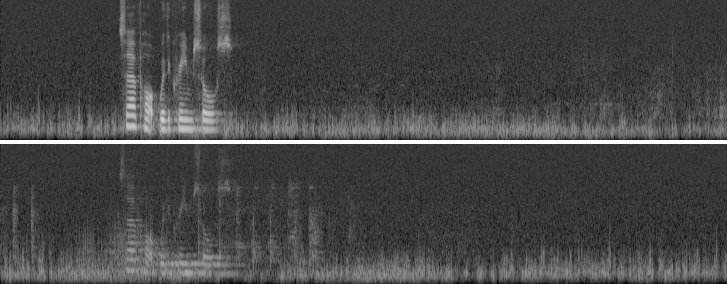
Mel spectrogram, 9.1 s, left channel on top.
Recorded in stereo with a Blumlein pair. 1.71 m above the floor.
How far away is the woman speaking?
About 1.0 m.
